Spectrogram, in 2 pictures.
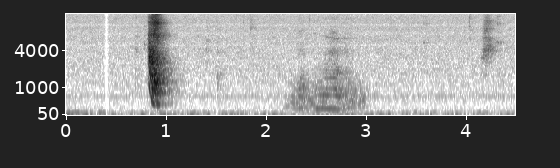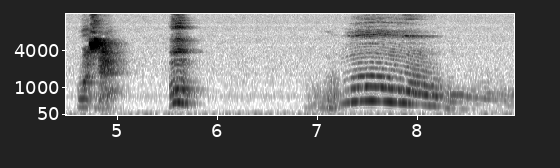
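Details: A pet parrot indoors, happy and chatty, grumbling and talking: scattered short voice-like bursts, then a longer arched, harmonic drawn-out utterance near the end, with quiet room hum between sounds.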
